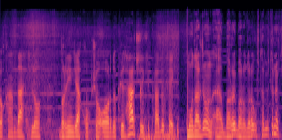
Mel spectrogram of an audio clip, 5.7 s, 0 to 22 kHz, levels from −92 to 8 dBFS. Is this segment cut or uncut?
cut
